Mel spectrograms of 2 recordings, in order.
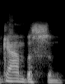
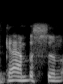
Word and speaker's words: gambeson: garb which is the gabber how do you pronounce it uh the gambeson the gram i've got the gambeson i've got the shield um i i may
